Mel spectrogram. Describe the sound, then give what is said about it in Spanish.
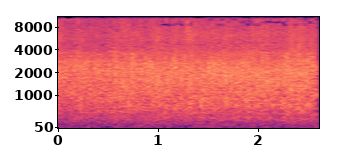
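Sustained, dense applause from a large audience at the official premiere of the film Maishabel, part of an eight-minute ovation; a steady wash of many hands clapping at full strength with no gaps, no voices standing out. “Aplausos, gran ovación para Maishabel, anoche en el estreno oficial de la película.”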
